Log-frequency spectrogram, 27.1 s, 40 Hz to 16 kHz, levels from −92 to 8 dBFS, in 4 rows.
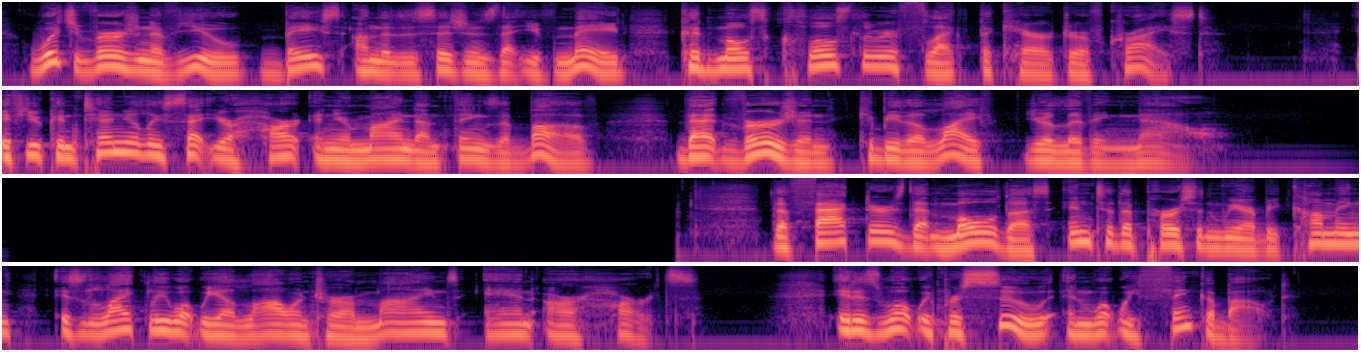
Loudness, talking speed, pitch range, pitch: -22 LUFS, 160 wpm, 105-155 Hz, 125 Hz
